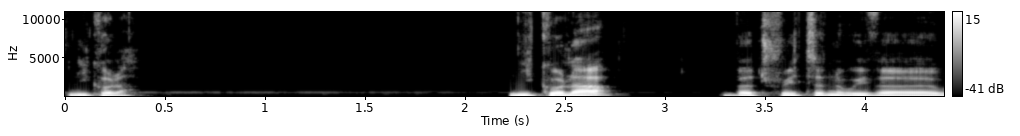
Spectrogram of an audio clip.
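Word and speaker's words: Nicolas: But as most thing in France, you don't pronounce the S at the end. So it's Nicola.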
